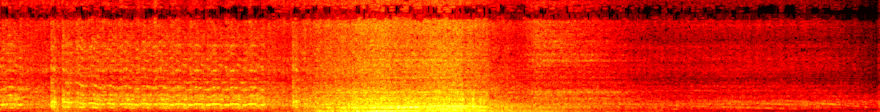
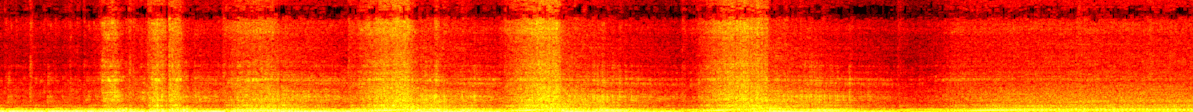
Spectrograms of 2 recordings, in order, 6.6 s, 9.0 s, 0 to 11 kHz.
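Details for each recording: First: 1965 Plymouth Barracuda, original 273 V8, 138k miles, 4-speed, off road since mid-90s, used fuel pump fitted, fuel poured in carb: cranks evenly with modest compression, catches, revs, then lumpy idle with missing beat; down a cylinder, smoking, needs tune-up. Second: 1965 Plymouth Barracuda, original 273 V8, 4-speed manual, 138k miles, off road since mid-90s: choke linkage flipped, cold idle, slightly flooded; blips then smooth even idle on eight cylinders, billowing smoke, float level suspected too high; normal idle and revving.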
